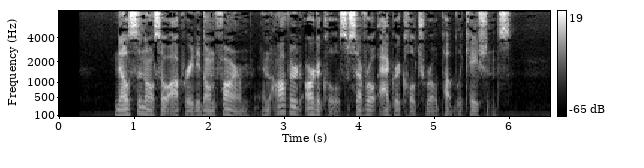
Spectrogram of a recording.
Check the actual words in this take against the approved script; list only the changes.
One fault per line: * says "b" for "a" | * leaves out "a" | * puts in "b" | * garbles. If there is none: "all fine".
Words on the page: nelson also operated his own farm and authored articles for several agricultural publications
* leaves out "his"
* leaves out "for"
